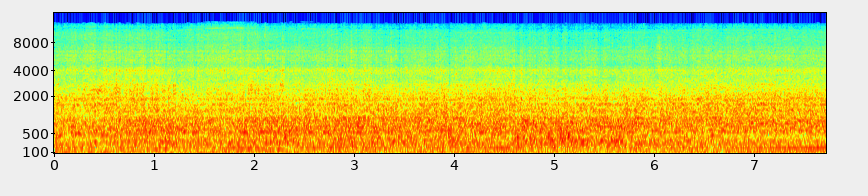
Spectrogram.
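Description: Jenz HEM 561 Z wood chipper running under load, wood chips pelting down from its discharge into a metal dumper skip: a loud, steady rushing noise with a low machine hum under it.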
